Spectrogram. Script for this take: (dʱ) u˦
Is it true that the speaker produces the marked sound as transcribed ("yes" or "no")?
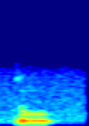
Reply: no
